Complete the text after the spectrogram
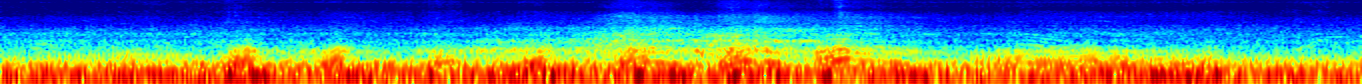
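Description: Motorcycle engines rev up and down loudly.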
